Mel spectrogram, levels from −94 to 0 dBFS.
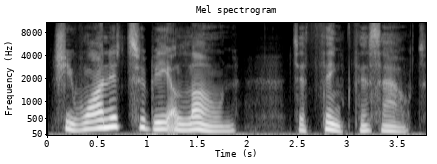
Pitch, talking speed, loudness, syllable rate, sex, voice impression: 175 Hz, 140 wpm, -16 LUFS, 3.8 syllables/s, female, feminine, gender-neutral, very middle-aged, slightly thin, very tensed, very powerful, bright, slightly hard, slightly soft, very clear, very fluent, slightly cool, intellectual, slightly refreshing, slightly sincere, calm, friendly, reassuring, very unique, slightly elegant, wild, slightly sweet, lively, strict, slightly intense, sharp, slightly light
